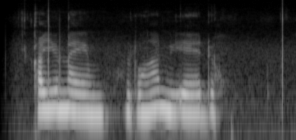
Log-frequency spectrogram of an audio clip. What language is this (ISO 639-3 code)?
mas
